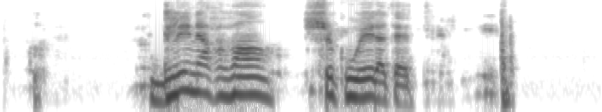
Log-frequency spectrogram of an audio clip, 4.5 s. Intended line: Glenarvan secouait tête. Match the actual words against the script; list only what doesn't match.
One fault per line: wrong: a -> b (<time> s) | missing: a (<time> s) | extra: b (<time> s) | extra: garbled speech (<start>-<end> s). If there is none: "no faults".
extra: la (2.8 s)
